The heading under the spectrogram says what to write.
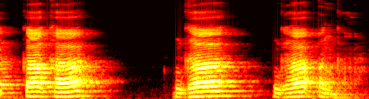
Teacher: क वर्ग, इसका उच्चारण किससे होता है? कंठ से होता है।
